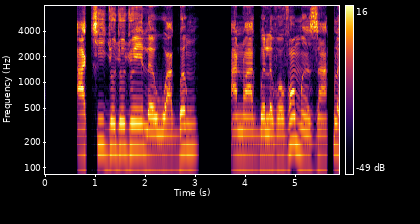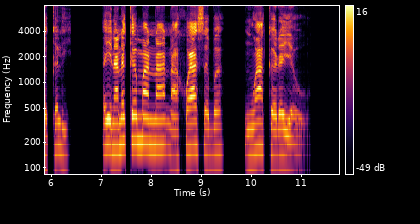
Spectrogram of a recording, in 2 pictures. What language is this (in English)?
Ewe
